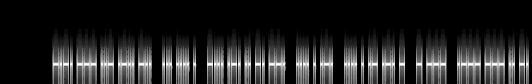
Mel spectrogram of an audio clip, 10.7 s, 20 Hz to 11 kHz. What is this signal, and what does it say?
Morse code, heard as a keyed tone, about 34 wpm, 700 Hz. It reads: COULD SHE BRING HER HEART TO JOIN
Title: Sentences from Top 1400 Words 35wpm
